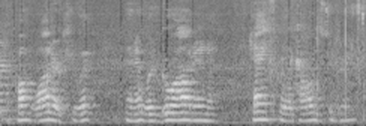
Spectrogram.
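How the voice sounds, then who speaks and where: A man speaks at a moderate pace with an Upper Midwest accent, his pitch high and his intonation monotone and flat. Background noise is noticeable. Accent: Upper Midwest American. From Minnesota. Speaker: retired farmer. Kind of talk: family storytelling interview.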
